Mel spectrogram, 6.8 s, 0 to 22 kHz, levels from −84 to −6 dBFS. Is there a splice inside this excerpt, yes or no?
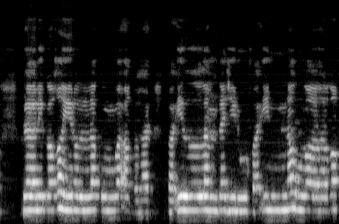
no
